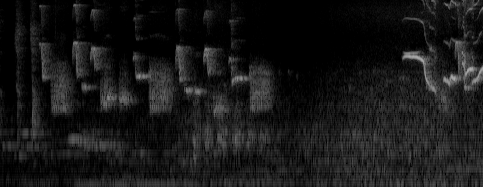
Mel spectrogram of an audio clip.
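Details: Swallow (sekoci) sounds played to encourage caged birds to sing: a rapid series of buzzy chirps, about two a second, a quiet pause, then loud sweeping whistled twitters.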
